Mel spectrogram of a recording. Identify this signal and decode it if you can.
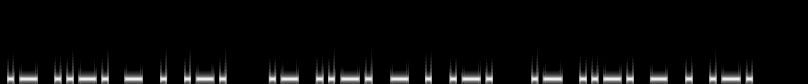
Morse code, heard as a keyed tone, about 19 wpm, 250 Hz. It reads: AFTER AFTER AFTER
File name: morse / morse-training-20WPM-1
